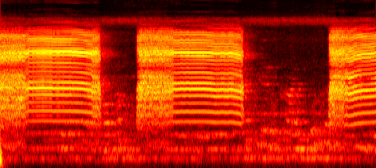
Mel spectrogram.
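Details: Hedgehog crying like a baby: long, steady, richly harmonic wails lasting over a second each, separated by short pauses with low background hum, three cries in under five seconds.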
